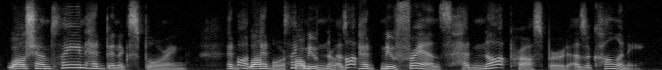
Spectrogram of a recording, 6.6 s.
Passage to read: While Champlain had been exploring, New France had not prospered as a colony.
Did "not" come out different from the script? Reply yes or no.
no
